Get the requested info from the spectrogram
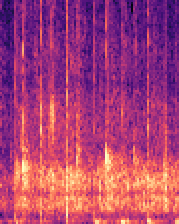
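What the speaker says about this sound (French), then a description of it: "On l'applaudit." An audience at a French forest festival gives a brief burst of applause, with distinct sharp claps ringing out in a loose, uneven rhythm.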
